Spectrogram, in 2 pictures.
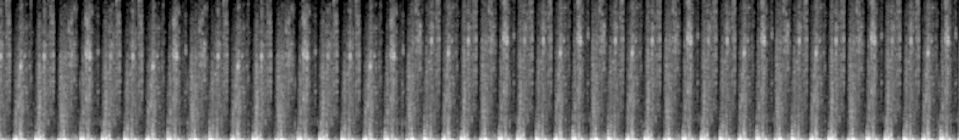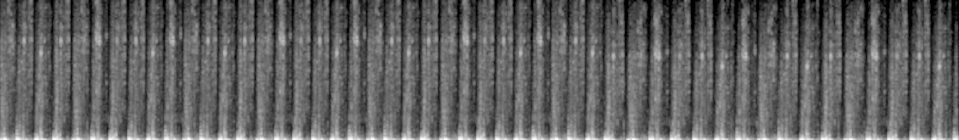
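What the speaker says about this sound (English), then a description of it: "you can actually tell if you're shift sprinting as the sounds your footsteps make changes" Rapid footsteps of a sprinting character in the game Chaos Overcharged fall in an even, fast rhythm, a dense train of clipped, mechanical-sounding thuds repeating without pause for the whole stretch, loud and close.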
